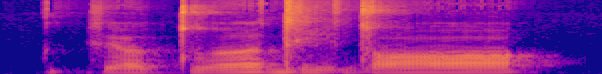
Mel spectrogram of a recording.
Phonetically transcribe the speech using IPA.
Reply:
kʲɔtʷɤ didɔ

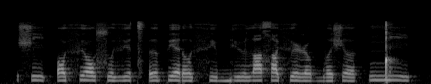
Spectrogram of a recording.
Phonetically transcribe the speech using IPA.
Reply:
ʃiʔɔfʲɔsʷə vʲɘt͡sʼɘpʲɛɾɤ fʲʉ bʲʉli sˤɘfʲɘɭɤ bəʃə | ŋ͡ǃi

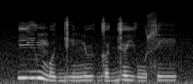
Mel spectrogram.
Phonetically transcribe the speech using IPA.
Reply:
ji˦ŋʷi˨ɡi˨ nʉ˨ɡə˨ ɡʲə˧ ju˨si˧

